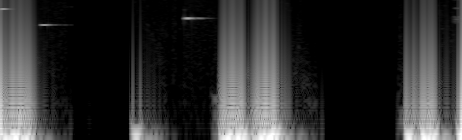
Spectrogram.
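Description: A pause that is mostly silent, with two short, low thuds a little past a second in.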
